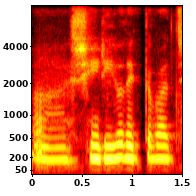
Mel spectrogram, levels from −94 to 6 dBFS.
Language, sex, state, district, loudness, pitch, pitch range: Bengali, female, West Bengal, Purulia, -14 LUFS, 185 Hz, 180-190 Hz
